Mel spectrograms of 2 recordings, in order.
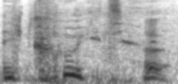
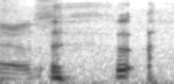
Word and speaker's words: Iquitos: So the city that you're going to, and I'm gonna mispronounce it. Cleveland. Iquitos.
